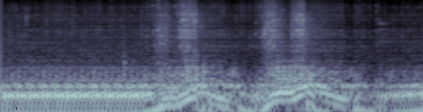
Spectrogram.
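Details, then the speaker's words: Demolition derby car that sat five years under trees with old gas: strong steady low firing, then two clean throttle blips rising and falling smoothly; sounds healthy. "couldn't believe it when we first started up I hit the key and it just fired right up fired right up I couldn't believe it"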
